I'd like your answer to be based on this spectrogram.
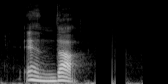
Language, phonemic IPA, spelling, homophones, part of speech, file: Swedish, /²ɛnda/, ända, enda, adverb / noun / verb / adjective, Sv-ända.ogg
- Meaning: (adverb) all the way; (noun) 1. an end (of a string etc.) 2. a butt, a behind; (verb) to end; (adjective) misspelling of enda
